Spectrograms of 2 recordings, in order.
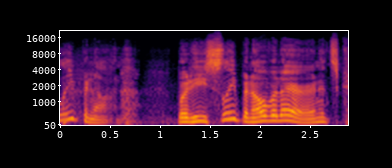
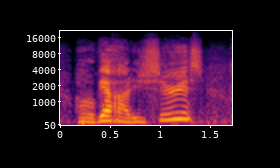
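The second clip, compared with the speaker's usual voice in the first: put-on nervous voice. Retelling a nervous friend's reply in the car: imitating a nervous friend. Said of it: "he's, like, so nervous, this kid".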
